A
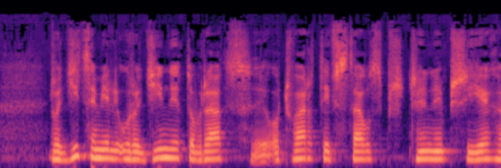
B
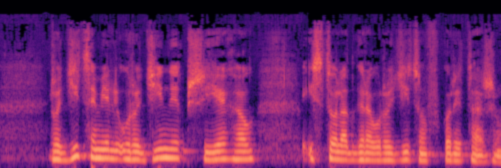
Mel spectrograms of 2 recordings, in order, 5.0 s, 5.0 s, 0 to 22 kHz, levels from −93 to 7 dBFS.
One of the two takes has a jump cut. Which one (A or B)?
B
